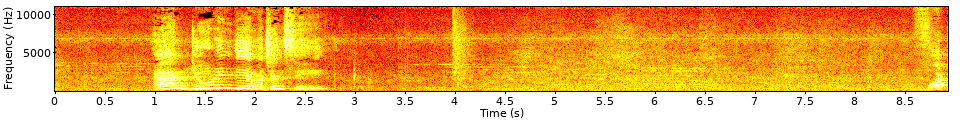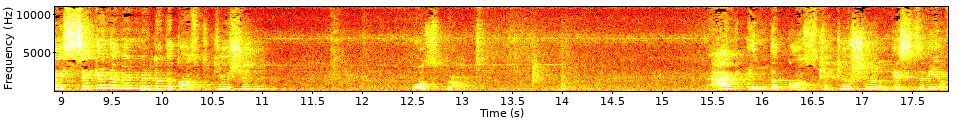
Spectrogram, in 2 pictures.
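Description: A middle-aged man speaks calmly into a microphone, heard through a loudspeaker in an echoing room.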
